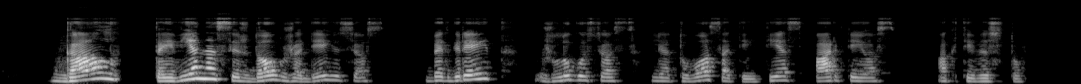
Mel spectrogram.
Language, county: Lithuanian, Klaipėda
